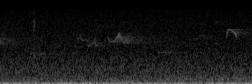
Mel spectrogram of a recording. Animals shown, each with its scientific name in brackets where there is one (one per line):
Red-eyed Vireo (Vireo olivaceus)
